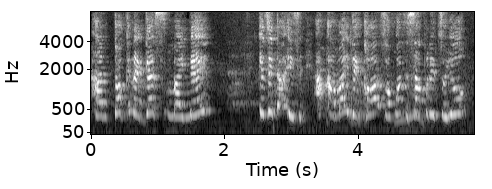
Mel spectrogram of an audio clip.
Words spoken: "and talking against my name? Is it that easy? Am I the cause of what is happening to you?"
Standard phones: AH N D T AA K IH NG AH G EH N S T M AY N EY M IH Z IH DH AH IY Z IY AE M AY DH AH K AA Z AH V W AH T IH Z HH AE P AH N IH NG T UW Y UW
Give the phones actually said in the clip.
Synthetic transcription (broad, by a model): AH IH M T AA K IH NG AH G EH N S T M AY N EY M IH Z IH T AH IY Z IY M AY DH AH K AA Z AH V W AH T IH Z HH AE P AH N IH NG T UW Y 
